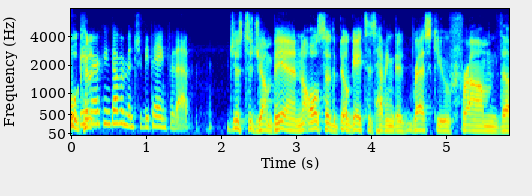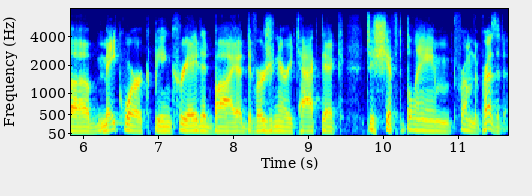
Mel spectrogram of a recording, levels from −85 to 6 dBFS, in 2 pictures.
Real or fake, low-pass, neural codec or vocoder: real; 7.2 kHz; none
